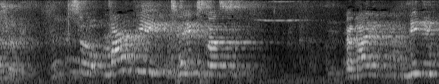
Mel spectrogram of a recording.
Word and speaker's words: Margie: However, my brother's soon-to-be wife, Margie, which, does anybody know anybody named Margie that pronounces the hard G like that?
